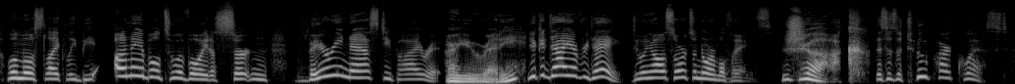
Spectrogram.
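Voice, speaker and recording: Excitable, high-voiced plucky adventurer. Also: female voice, no echo, studio quality. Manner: dramatic quest-speak mixed with stammering asides. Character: plucky, earnest, excitable, slightly insecure adventurer. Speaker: video game voice actor. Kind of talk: animated video game character acting.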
